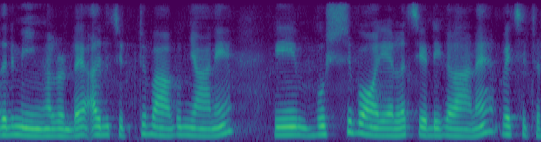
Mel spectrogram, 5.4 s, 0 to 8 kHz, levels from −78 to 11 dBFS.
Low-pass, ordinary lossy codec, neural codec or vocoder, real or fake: 7.2 kHz; none; codec, 24 kHz, 1.2 kbps, DualCodec; fake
